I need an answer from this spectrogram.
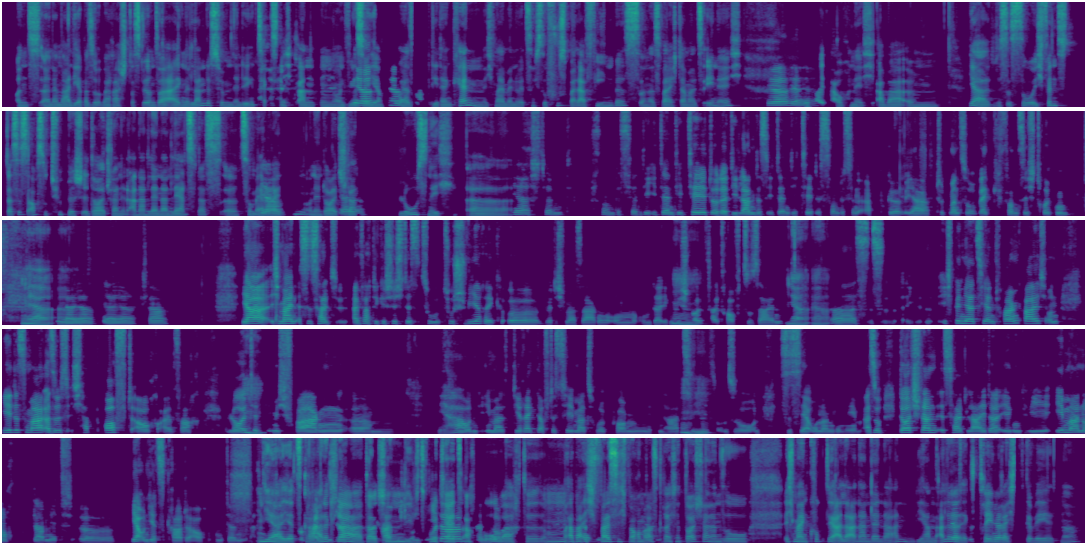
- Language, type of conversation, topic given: German, unstructured, Wie bist du auf Reisen mit unerwarteten Rückschlägen umgegangen?
- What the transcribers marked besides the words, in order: laugh; other background noise; tapping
